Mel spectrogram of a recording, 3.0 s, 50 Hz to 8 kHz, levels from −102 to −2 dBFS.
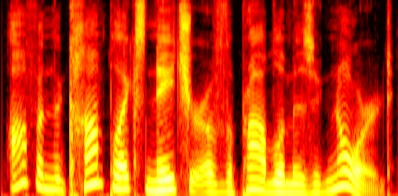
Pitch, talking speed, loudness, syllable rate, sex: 155 Hz, 180 wpm, -18 LUFS, 5.6 syllables/s, male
